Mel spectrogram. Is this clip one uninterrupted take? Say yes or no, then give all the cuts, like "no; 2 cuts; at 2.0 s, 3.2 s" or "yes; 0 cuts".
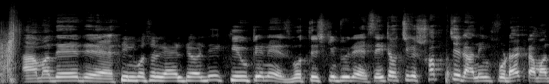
yes; 0 cuts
